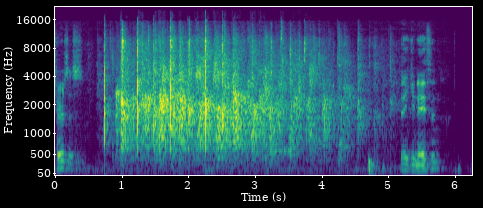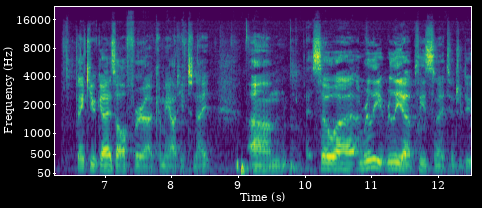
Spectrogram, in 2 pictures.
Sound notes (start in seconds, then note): 0.6 applause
